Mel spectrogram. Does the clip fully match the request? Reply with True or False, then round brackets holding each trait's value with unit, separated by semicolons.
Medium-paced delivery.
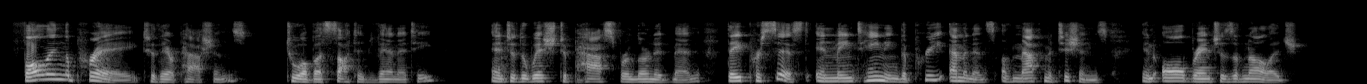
True (145 wpm)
